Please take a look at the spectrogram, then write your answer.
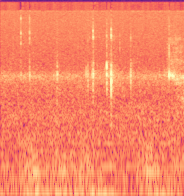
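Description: Light keystrokes on a computer keyboard, a handful of faint, scattered taps over a low steady background hum with no voices.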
